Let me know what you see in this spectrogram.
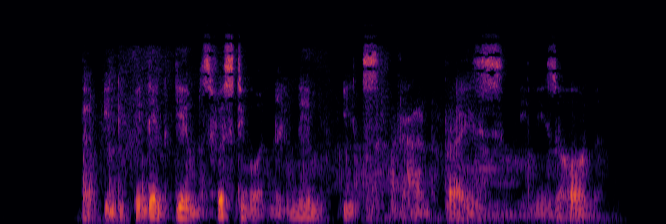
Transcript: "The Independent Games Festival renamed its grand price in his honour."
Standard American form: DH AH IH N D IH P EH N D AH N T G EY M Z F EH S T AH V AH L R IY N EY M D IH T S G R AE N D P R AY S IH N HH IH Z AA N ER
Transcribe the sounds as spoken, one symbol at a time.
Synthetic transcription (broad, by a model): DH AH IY N D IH P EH N D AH N T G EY M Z F EH S T AH V AH L R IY N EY M IH T S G R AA N D P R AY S IH N HH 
